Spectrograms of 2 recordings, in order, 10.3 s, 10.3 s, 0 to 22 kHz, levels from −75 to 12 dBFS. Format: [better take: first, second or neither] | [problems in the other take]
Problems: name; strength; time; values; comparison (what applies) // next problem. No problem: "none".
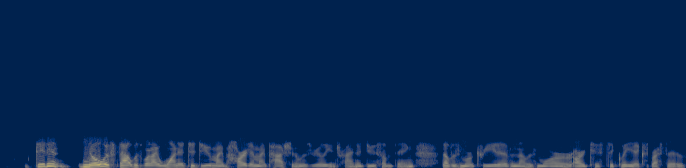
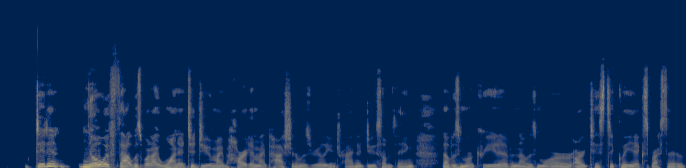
second | phone-call audio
